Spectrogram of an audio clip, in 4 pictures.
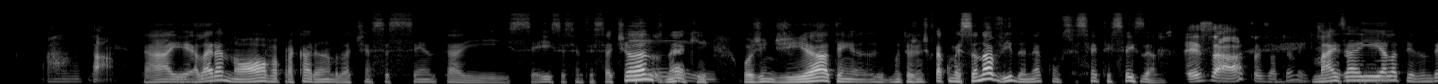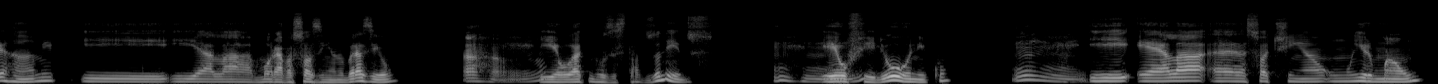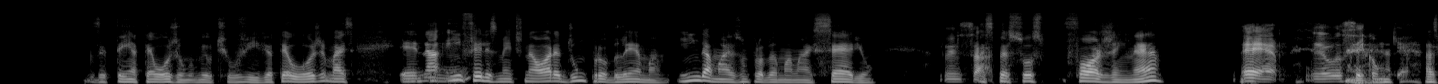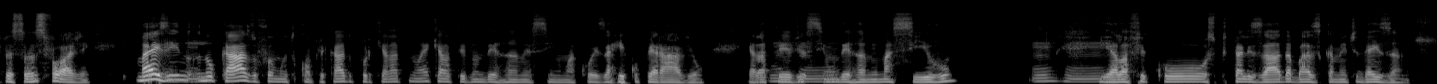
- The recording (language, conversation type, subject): Portuguese, advice, Como tem sido sua experiência com a expectativa cultural de cuidar sozinho de um parente idoso?
- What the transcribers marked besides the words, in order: tapping; other background noise; chuckle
